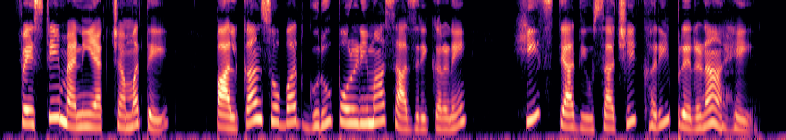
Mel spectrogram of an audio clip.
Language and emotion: Marathi, neutral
